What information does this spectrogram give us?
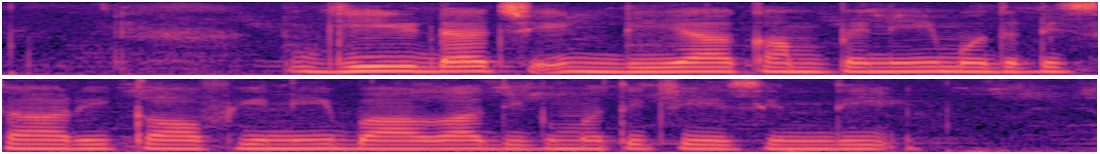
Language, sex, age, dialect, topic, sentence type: Telugu, female, 36-40, Telangana, agriculture, statement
